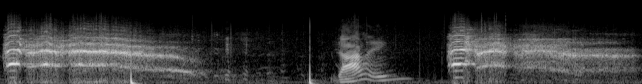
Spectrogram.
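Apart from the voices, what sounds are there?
rooster crowing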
